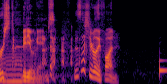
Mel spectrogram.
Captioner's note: laughing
